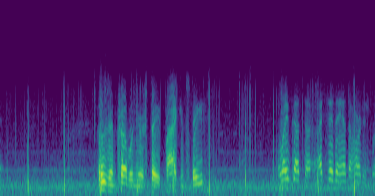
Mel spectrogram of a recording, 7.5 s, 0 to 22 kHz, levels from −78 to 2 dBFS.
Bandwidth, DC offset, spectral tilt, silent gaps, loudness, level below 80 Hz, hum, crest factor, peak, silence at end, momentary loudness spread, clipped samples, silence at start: 4.8 kHz; under 0.1%; -10.5 dB/octave; none; -19 LUFS; -44 dBFS; none; 20 dB; 0 dBFS; 0 s; 22 LU; under 0.1%; 0 s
